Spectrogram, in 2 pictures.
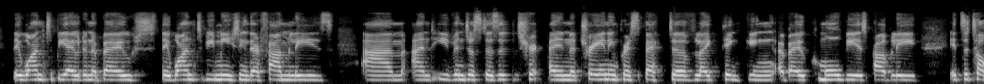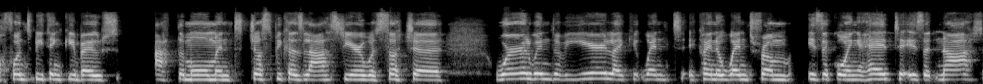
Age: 20-39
